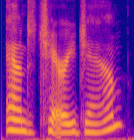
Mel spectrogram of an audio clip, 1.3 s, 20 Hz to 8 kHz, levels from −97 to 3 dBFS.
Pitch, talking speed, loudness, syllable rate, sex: 220 Hz, 135 wpm, -19 LUFS, 3.5 syllables/s, female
